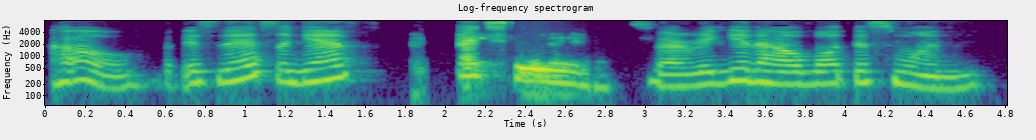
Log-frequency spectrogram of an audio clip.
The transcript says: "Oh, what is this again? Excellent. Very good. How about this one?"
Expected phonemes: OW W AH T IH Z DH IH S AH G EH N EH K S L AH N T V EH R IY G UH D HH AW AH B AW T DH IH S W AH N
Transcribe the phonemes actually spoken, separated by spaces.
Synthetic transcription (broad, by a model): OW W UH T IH S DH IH S AH G EH N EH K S AH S V EH R IY G UH D HH AW AH B AW T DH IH S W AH N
